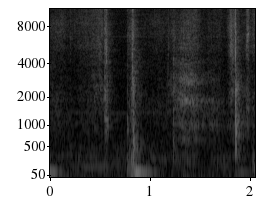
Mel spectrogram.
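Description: Tarot cards being handled and laid on a table: a few soft taps and thumps, about a second apart.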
